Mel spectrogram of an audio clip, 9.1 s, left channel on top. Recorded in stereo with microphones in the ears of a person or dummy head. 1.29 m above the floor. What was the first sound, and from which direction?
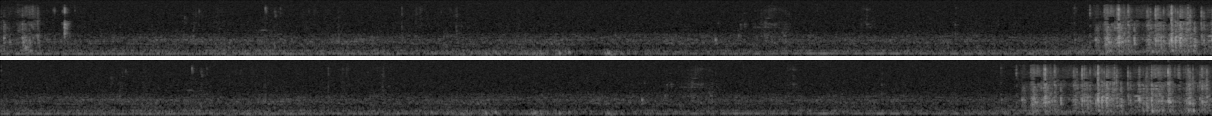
Only background noise.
